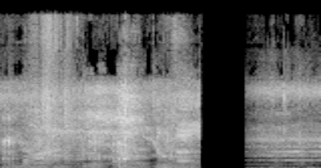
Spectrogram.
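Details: Sows receiving injections give a run of rough grunts and harsh squeals for about two seconds, then a brief silent break, followed by fainter noise and steady rain.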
